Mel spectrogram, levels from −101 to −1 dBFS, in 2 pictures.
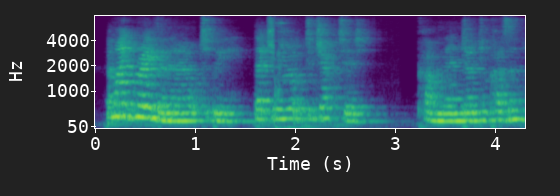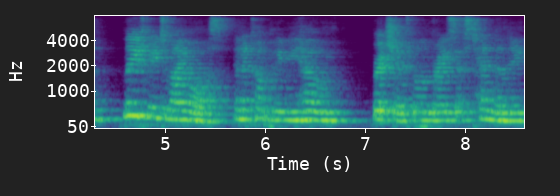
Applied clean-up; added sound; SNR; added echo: neural separator model SepFormer DNS4.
